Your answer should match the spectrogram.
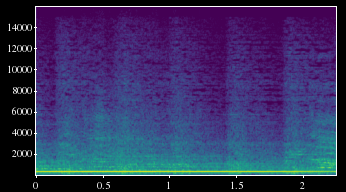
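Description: Loud live band music from acoustic guitar and voices, with a single long note held steady over it.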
